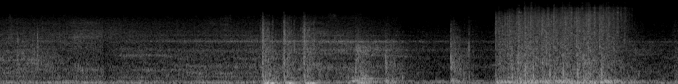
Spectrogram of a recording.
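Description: Automated turret in Starfield spraying rapid bursts of gunfire, a dense, loud rattle with sharp crackling volleys over a steady roar, no voices.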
